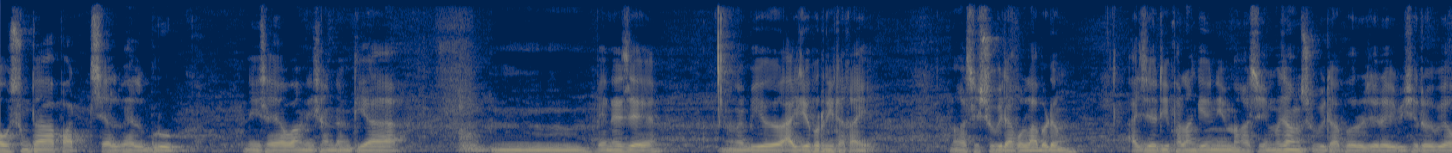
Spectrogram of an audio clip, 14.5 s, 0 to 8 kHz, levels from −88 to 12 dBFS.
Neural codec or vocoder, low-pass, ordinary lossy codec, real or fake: none; none; none; real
